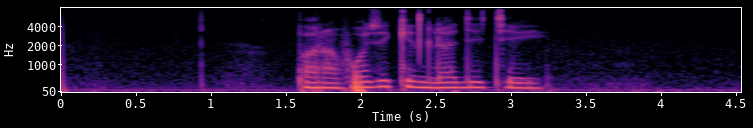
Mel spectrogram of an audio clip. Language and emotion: Russian, neutral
